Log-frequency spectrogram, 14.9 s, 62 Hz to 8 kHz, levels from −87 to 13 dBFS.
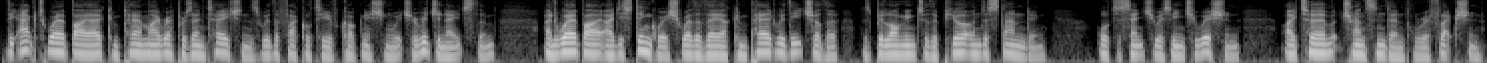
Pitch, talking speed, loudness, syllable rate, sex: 120 Hz, 160 wpm, -20 LUFS, 6.0 syllables/s, male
